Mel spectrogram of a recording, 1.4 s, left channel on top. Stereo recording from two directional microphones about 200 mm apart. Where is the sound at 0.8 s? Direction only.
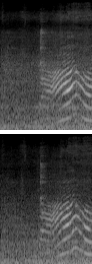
40° right (ahead or behind).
